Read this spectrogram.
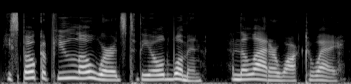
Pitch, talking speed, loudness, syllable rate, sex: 225 Hz, 255 wpm, -15 LUFS, 6.4 syllables/s, female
